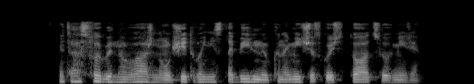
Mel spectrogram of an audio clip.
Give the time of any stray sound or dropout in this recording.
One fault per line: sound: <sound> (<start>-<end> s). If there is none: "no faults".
no faults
